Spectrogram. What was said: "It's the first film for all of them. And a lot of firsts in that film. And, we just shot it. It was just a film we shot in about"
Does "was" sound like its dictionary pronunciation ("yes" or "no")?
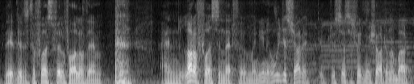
no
